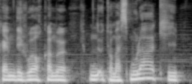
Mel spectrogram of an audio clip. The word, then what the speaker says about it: Müller: Surtout que, voilà, hein, la liste de l'Euro, on voit quand même des joueurs comme Thomas Müller, Müller, hein, si vous voulez, en français, on peut le prononcer comme ça, qui a 34 ans certes, mais qui va porter cette expérience-là.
